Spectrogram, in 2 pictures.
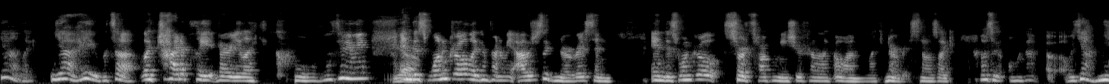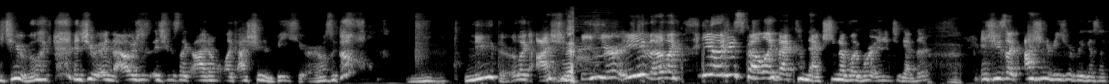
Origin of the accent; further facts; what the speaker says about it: Bergen County, New Jersey, United States; I'm from Jersey, and I was like in Bergen County, like North Jersey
